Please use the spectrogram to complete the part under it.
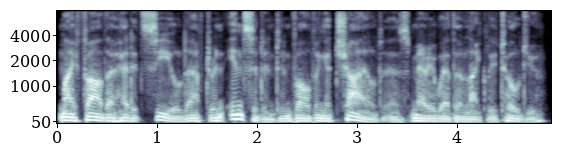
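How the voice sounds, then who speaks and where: A man's voice: a bass voice, a little fast, husky, dry recording, clean studio sound. A man voicing a thin, uneasy aristocratic landowner in an audiobook, formal and guarded.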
